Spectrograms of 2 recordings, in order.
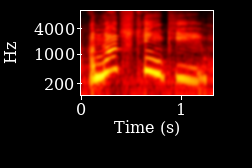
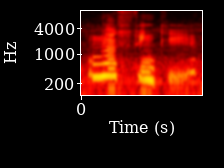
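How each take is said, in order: First: High, drawn-out indignant denial; insistent mock protest. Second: High, drawn-out small protest; mock-hurt protest. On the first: Streamer denying being stinky to chat, insistent mock protest. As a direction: stretch it out high, with more force. Protesting again, more forcefully. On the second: Streamer answering a chatter's stinky accusation, softer mock-hurt denial. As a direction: whine it softly, stretched out.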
